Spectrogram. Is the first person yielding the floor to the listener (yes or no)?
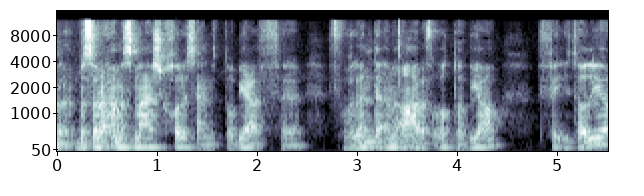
no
